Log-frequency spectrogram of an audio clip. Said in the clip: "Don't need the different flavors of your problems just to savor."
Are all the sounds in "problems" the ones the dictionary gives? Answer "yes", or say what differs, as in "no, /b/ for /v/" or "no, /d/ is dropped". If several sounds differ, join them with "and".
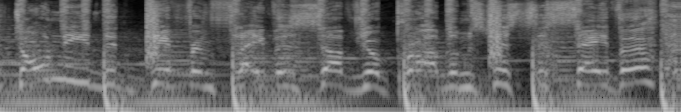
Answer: yes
